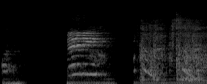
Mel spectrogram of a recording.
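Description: A gun fires in a quick burst.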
